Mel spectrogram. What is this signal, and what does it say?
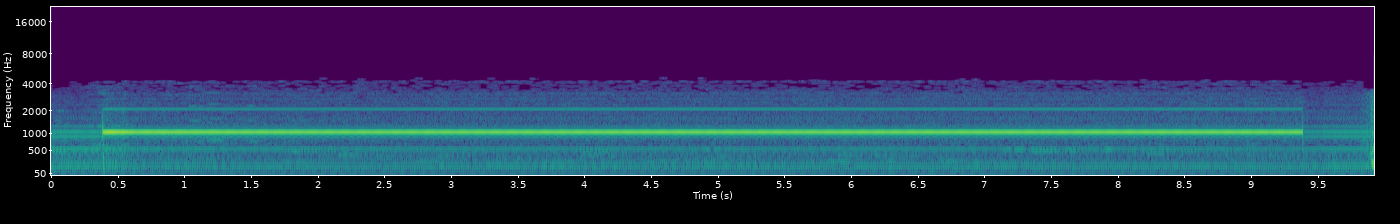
Emergency Alert System (SAME) tones (the 1050 Hz attention tone). It is heard from 0.3 to 9.4 s.
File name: eas / KNCYKBIE / KNCYKBIE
